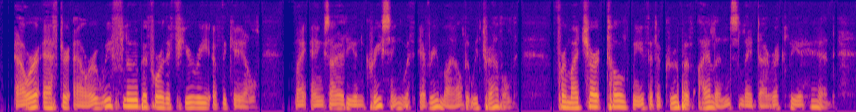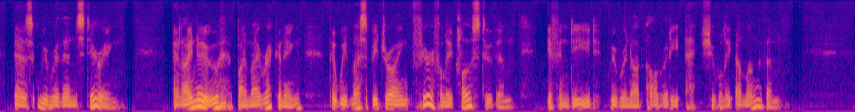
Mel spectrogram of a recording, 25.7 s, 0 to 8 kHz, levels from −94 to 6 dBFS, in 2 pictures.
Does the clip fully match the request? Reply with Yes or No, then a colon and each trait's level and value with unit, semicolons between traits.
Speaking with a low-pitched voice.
Yes: low, 115 Hz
